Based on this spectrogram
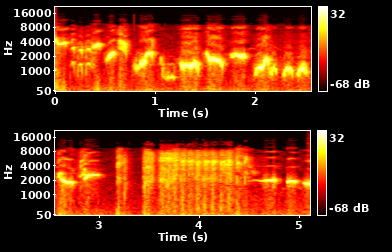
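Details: White-rumped shama song from a master recording used to train songbirds: loud, varied run of rich whistled and warbled phrases, with a harsh rasping burst midway, ending in a few clear repeated whistles.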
